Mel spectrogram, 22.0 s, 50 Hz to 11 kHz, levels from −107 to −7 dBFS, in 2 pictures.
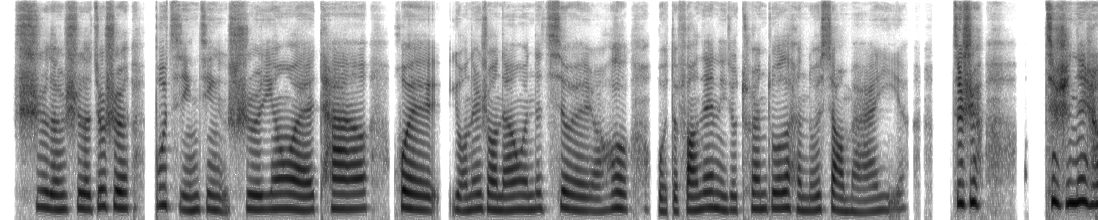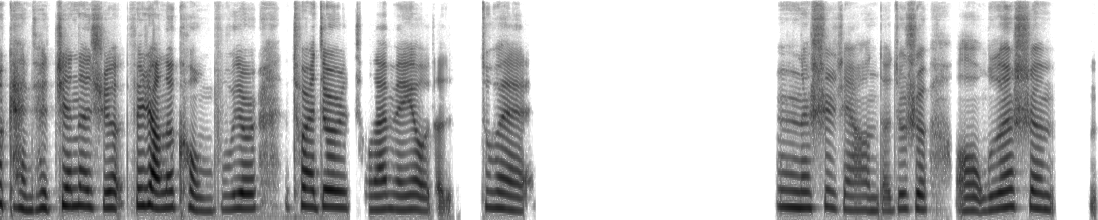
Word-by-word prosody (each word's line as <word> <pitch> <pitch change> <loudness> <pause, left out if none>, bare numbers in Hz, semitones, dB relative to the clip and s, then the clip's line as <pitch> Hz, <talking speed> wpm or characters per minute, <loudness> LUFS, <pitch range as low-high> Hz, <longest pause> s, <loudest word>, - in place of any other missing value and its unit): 是 245 -1 -2
的 215 -1 +2
是 230 +1 -1
的。 220 - +4
就 250 +3 0
是 235 -2 +3 0.2
不 275 +1 -1
仅 210 -6 -4
仅 210 -2 -4
是 215 -2 -1
因 220 +1 +1
为 205 -2 +3
它 220 +1 +2 0.2
会 215 -5 +3
有 205 -3 -4
那 220 +2 -1
种 215 -2 +1
难 200 +1 +1
闻 210 0 -1
的 225 +1 -3
气 230 +2 -2
味， 205 -3 0
然 185 0 -6
后 225 +1 0 0.3
我 190 -2 -4
的 190 - -4
房 200 +2 +2
间 230 +1 +1
里 210 - -1
就 205 0 -4
突 225 +3 -7
然 220 - +1
多 230 0 +1
了 235 - +4
很 210 -3 -4
多 195 +2 -2
小 215 -2 0
蚂 180 -1 -6
蚁。 205 +3 -10 0.5
就 300 - +5
是 315 +1 +5 0.7
就 335 -1 +6
是 300 +2 +6
那 325 +1 +8
种 285 0 +3
感 250 -6 -1
觉 225 +3 0
真 260 +2 +2
的 260 -1 +2
是 235 -1 0
非 265 0 +2
常 240 -4 +8
地 240 +1 +2
恐 200 -7 -4
怖， 210 +1 -10
就 225 0 +4
是 225 - -2 0.3
突 270 - -2
然 250 -2 +3
就 250 0 +5
是 240 -1 +1
从 210 0 -13
来 210 +1 +1
没 210 -1 -3
有 205 -2 -1
的 - - -8 0.4
对。 225 -5 -3 2.5
嗯， 240 -2 -1
是 245 0 -5
这 215 -1 -10
样 200 -1 -7
的。 - - -10
就 220 +2 -5
是， 220 -2 -2 0.3
呃， 195 0 -4
无 185 +3 -7
论 235 +4 +1
是， 240 -1 -2 0.5
嗯， - - -18
220 Hz, 215 characters per minute, -21 LUFS, 205-240 Hz, 2.5 s, 那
